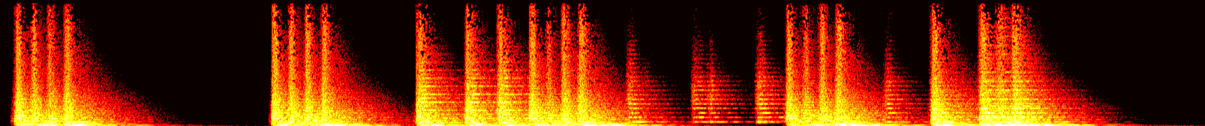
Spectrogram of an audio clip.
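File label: Hybrid Sting, Orchestra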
